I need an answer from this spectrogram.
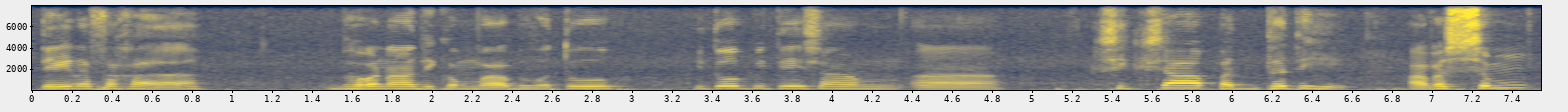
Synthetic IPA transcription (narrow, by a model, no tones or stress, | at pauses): t̪eːnɐsɐɦɐ | bʱɐʋɐnaːd̪ikɐmʋaːbʱɐʋɐt̪u | it̪oːpit̪eːʃaː | ʃikʂaːpɐd̪ʱːɐt̪iɦiɐ̰ʋɐʃjɐm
